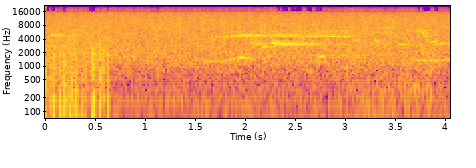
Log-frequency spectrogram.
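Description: Steady rain falls through a monsoon downpour, a soft continuous hiss with a few faint bird calls far off, preceded by a brief louder burst of rustling patter.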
